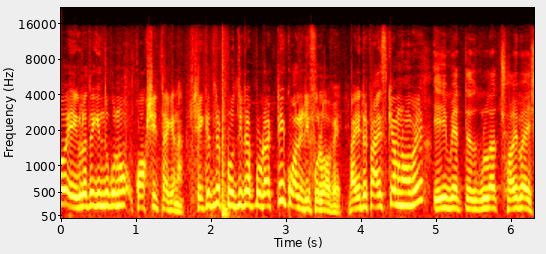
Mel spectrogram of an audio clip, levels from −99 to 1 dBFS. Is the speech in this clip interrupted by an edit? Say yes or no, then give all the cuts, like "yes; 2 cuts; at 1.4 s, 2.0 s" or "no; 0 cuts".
no; 0 cuts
